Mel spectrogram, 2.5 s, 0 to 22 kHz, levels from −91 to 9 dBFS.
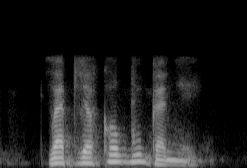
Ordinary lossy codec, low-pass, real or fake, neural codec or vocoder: Opus, 16 kbps; 5.4 kHz; fake; codec, 16 kHz, 1 kbps, FreqCodec, larger model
